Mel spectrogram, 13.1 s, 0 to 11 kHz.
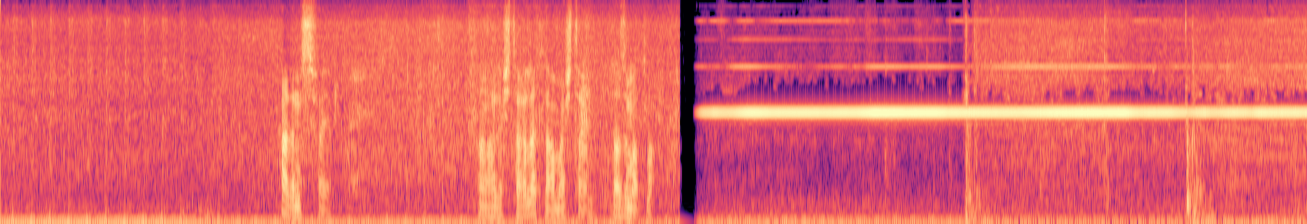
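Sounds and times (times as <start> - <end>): low steady rumble: 0.0 - 13.0
high-pitched electronic beep tone: 7.0 - 13.0
short knocks: 11.8 - 12.2.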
